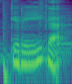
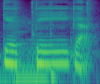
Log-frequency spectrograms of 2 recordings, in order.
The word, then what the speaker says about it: ကတည်းက: Even though the first and last consonant of this word, ga, is the same, the sound is slightly different. Can you hear that the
